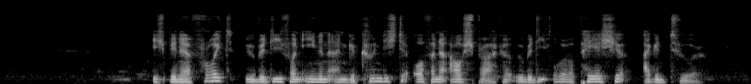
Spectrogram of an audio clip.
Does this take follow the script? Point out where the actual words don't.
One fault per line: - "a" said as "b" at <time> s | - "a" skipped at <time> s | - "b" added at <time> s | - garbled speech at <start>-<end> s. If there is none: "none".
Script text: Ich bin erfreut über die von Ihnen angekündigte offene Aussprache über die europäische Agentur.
none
